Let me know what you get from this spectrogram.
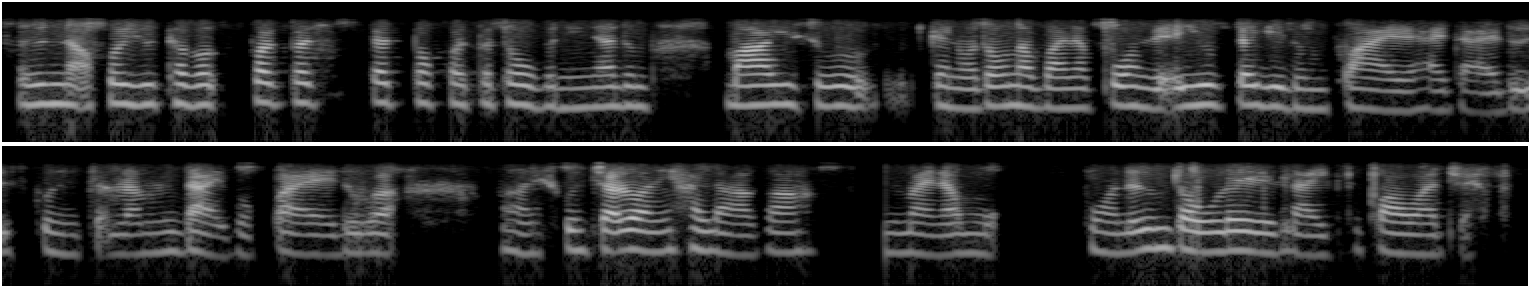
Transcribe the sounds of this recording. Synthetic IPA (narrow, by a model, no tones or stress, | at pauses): ɐdunːɐːkʰojsutʰɐbɐkkʰːot̚pɐtɐt̚pɐkʰot̚pɐtɐwbɐninɐːdumːaɡisukajnotawnɐbanɐpʰonseʔɐjuk̚tɐɡidumpajɾeɦajtaɾeɐduiskult͡ʃɐt̚lɐmdajbɐpajɐduɡɐ | iskult͡ʃɐt̚lɔnihajlaɡa | majnam | pʰonɐdumtɐwleɾelajk̚supawatɾe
